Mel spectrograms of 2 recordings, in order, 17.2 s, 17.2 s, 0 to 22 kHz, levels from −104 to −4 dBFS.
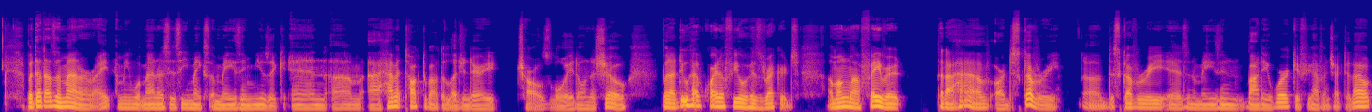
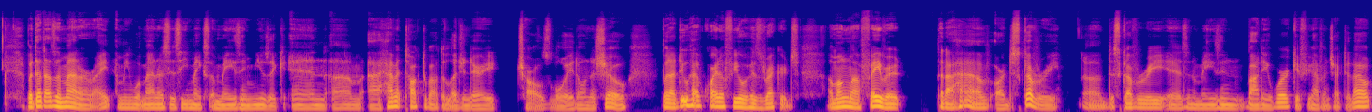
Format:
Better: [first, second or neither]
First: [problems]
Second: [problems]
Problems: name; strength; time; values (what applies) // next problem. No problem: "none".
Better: second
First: muffled; slightly; fading above 3.5 kHz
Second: none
